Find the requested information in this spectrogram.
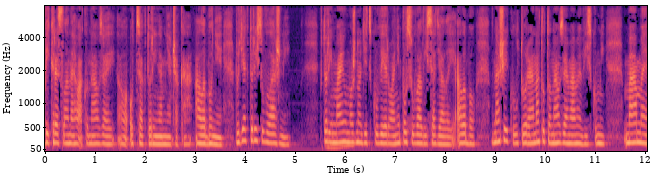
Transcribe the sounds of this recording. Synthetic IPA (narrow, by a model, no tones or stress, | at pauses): ʋikɾɛslɛnɛːɦɔa̰kɔnaɔzajʔɔt̪t͡sakt̪ɔɾiːnamɲat͡ʃakʰaːʔalɛbɔɲɪɛʎuɟɪak̚t̪ɔɾiːsuːʋlaːʒniː | kt̪ɔɾiːmajuːmɔʒnɔɟɛt͡skuːʋɪɛɾuaɲɛpɔsuːʋalisaɟalɛjʔa̰lɛbɔvnaʃɛjkult̪uːɾɛanat̪ɔt̪ɔnaɔzajmaːmɛʋiːskumimaːmɛ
